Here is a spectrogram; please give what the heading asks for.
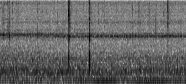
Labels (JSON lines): {"label": "anthrophony, boat engine", "recorder": "HydroMoth"}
